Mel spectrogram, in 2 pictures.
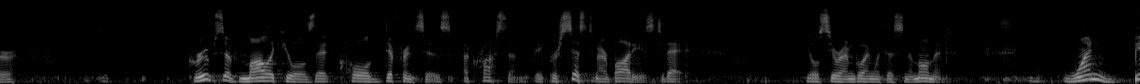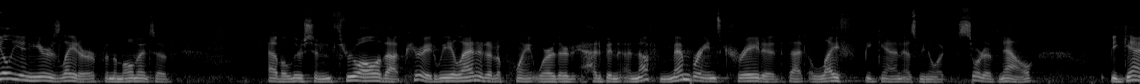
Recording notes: This week I'm sharing a session that I did at the EPIC Conference in Toronto in December of 2022.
